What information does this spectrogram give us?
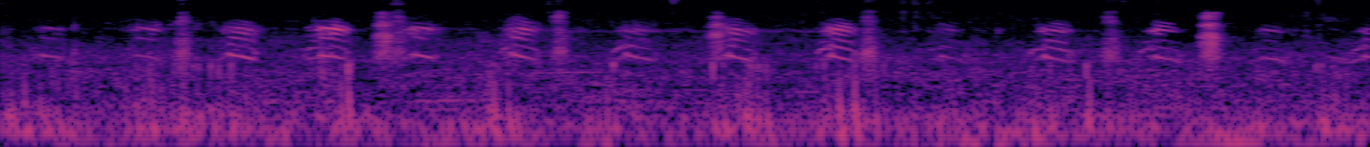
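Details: Several Eurasian Magpies in a chestnut tree in February, in spring-like weather, trade short, nasal, bent calls, some doubled or chattered, tumbling over one another every second or so above a steady low rumble.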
